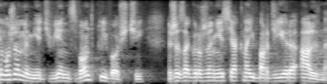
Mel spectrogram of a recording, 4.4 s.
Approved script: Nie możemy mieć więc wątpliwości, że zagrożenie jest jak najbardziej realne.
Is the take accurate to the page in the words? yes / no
yes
